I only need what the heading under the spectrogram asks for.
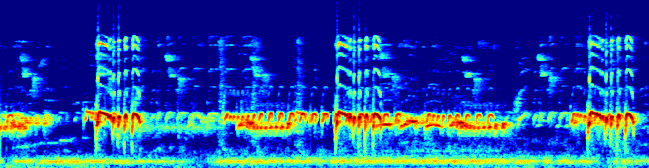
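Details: Local female zebra dove calling a rival: rapid rolling cooing trills around mid pitch, repeated in bursts with pauses, punctuated by sharp bright clicking notes, over a steady low hum.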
